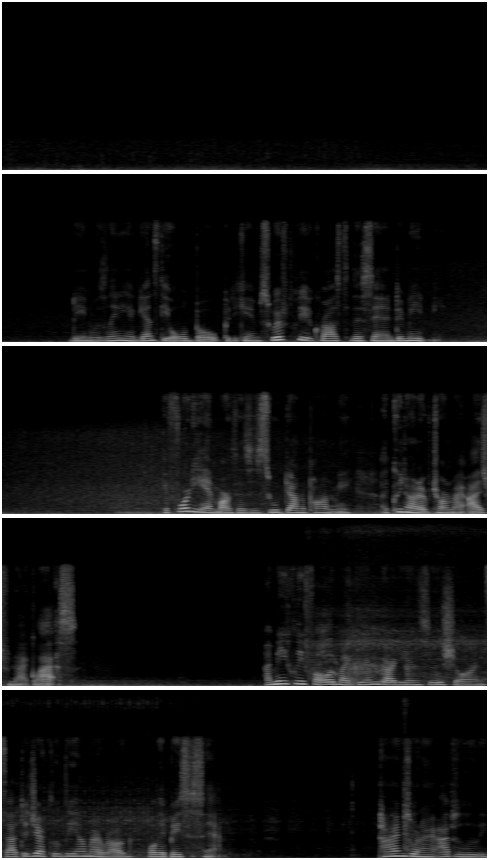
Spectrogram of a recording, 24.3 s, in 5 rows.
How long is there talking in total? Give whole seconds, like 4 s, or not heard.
13 s.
